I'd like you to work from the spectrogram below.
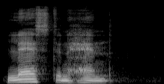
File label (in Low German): "läsdenhän", kaevels platt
